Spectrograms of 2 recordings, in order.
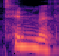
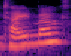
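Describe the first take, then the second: First: The first syllable does not sound like Tyne. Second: The first syllable sounds like the river Tyne. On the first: This is how some other people say the name. The speaker calls it wrong. "I do sometimes hear people pronounce as Teignmouth" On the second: The name means the mouth of the river. The speaker calls it right. "if it's the mouth of the Tyne, should it not be Tynemouth?"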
